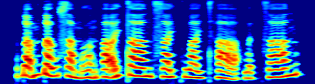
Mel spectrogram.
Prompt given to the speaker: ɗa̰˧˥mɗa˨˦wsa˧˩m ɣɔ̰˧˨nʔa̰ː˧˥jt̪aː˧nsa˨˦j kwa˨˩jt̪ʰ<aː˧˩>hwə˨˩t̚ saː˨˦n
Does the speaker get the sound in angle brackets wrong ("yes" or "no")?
no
